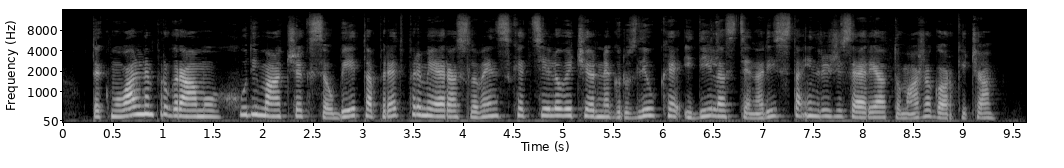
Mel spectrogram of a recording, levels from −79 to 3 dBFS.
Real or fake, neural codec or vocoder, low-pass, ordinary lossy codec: real; none; 14.4 kHz; AAC, 48 kbps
